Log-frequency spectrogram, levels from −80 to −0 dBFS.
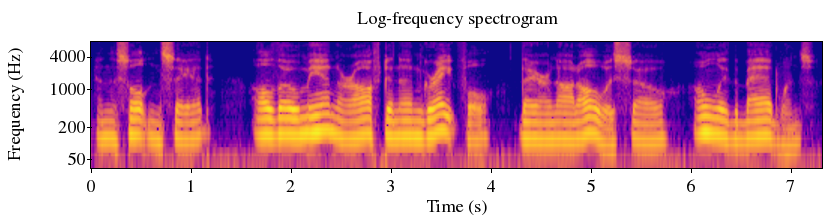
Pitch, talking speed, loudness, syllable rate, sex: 135 Hz, 150 wpm, -15 LUFS, 4.4 syllables/s, male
